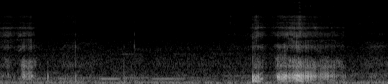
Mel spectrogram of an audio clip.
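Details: Sleeping female dachshund snoring: quiet rough snoring noises with a couple of louder snorting breaths near the end; owner says she sometimes snored loud enough to wake herself.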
